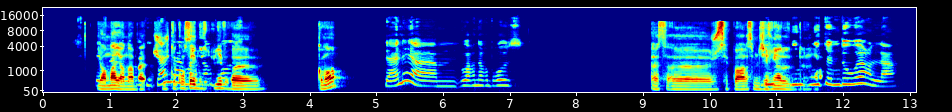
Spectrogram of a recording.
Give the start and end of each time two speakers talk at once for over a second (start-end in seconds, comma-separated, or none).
0.8-2.7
